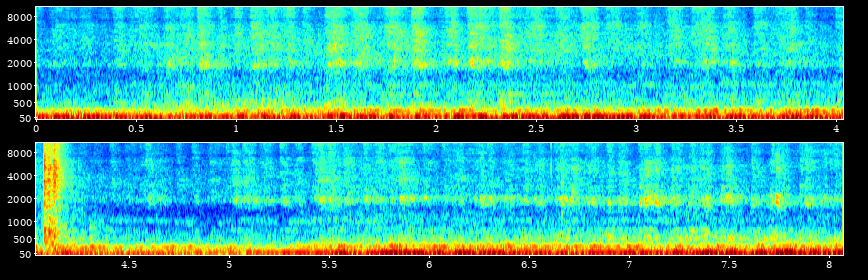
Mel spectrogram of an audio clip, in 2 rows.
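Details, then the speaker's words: 1967 Chevy Nova SS clone V8 during a used-car inspection: deep, even burble with smooth revs, no misses or knocks; starts right up with good oil pressure, no smoke, quiet motor. "No smoke, white, blue, anything of that nature. All seems pretty good. The motor is nice and quiet."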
